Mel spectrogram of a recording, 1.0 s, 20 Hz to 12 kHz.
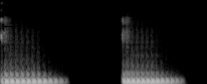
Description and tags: Bass Notes(Raspier) 001
This sample was made in Ableton 7, using Raspier V1.0 a bassguitar VST plugin, further processed through a bassguitar amp simulator (from the Revalver MkIII VST plugin).Raspier is a free VST plugin. I tried it out but could never get a convincing acoustic or electric guitar sound out of it. SO I lost interest and there it lingered for many months on my VST directory.More recently I found it again on the internet, but on reading the text on the webpage, it was described as a bassguitar. I remembered I accidentally had got some nice bass sounds out of it when I first tried it so I gave it another go.The results are in this sample pack, and I think they are quite good.For best results you want to put it through a Bassguitar Amp + cabinet simulator.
